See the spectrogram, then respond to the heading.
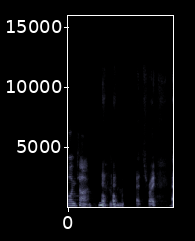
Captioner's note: participants chuckles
